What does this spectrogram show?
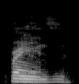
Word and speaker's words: Franz: Franz. That's what it says. Franz Wagner. Franz Wagner. That's what it says. It's Fran with a Z. Franz.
